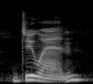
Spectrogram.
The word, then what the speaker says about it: Douen: So it is pronounced Duen. D-O-U-E-N. Duen.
